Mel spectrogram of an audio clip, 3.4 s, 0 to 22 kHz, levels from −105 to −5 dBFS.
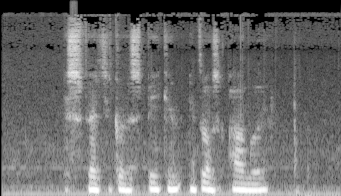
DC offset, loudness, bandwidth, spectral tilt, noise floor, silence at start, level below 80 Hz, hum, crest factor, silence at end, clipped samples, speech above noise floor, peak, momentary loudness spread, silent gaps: under 0.1%; -11 LUFS; 17 kHz; -5 dB/octave; -32 dBFS; 0.4 s; -32 dBFS; none; 12 dB; 0.3 s; under 0.1%; 23 dB; 0 dBFS; 4 LU; none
